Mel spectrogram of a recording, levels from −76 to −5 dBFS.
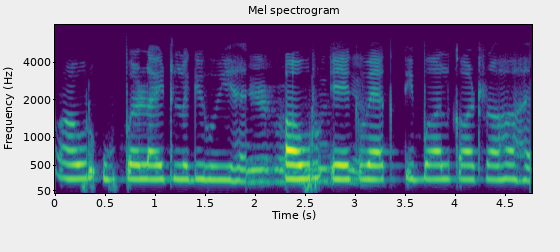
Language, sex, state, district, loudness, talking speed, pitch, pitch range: Hindi, female, Uttar Pradesh, Saharanpur, -19 LUFS, 165 wpm, 255 Hz, 245-255 Hz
